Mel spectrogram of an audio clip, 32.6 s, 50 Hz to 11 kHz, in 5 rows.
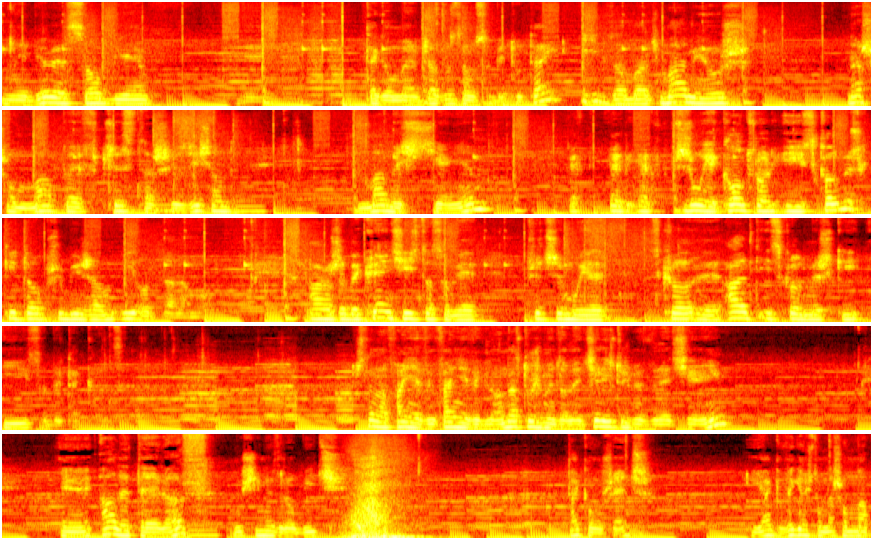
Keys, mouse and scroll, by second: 2.0 click, 30.7 click.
